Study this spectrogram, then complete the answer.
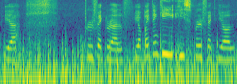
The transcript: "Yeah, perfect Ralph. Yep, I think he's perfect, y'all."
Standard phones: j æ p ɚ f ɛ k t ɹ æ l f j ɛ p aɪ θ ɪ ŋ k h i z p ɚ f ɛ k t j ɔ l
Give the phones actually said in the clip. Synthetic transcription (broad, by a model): j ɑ p ɚ f ɛ k t ɹ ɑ l f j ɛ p aɪ t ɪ ŋ k h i s p ɚ f ɛ k t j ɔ l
